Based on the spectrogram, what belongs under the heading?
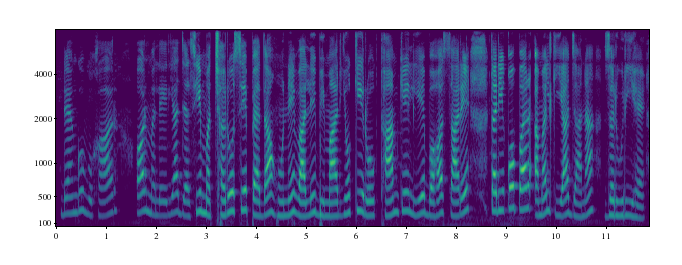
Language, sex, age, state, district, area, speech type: Urdu, female, 30-45, Uttar Pradesh, Lucknow, urban, spontaneous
